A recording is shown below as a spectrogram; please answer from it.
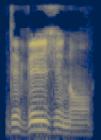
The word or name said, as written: divisionally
